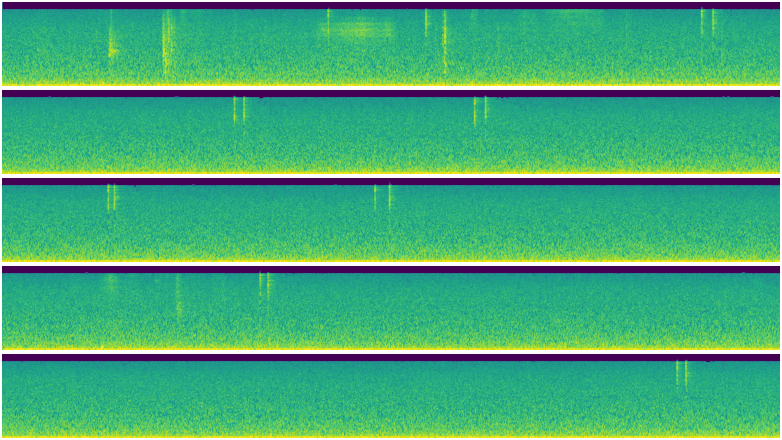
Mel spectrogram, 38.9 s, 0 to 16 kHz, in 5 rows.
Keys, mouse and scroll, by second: 1.5 KP_Decimal, 3.1 alt+click, 6.9 click.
